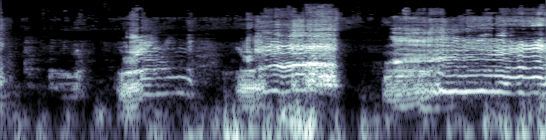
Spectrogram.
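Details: Pig starting with low, soft grunts that build into loud, harsh squeals, ending in a sustained cry with a rough, wavering quality.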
